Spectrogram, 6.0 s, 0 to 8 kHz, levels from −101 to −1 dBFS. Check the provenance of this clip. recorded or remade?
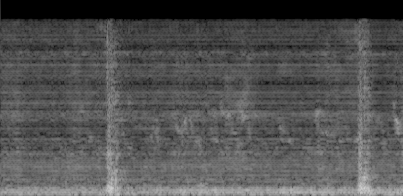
remade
